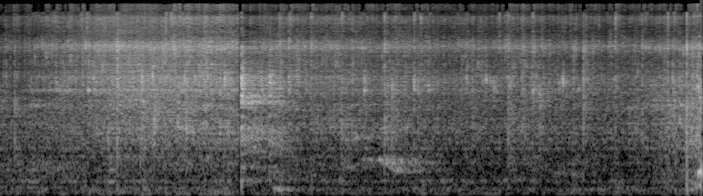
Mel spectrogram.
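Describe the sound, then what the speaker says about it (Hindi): Chicken pieces shallow-frying in a little oil in a pan give a steady, moderately soft sizzle and crackle, with a few light clinks and stirring noises along the way. "अब थोड़ा थोड़ा सा करके जो है चिकन फ्राई करना है।"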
